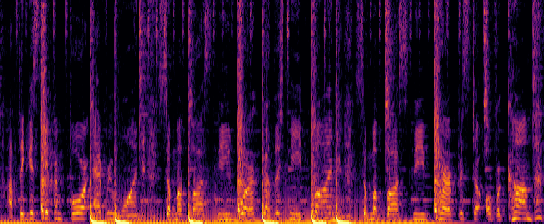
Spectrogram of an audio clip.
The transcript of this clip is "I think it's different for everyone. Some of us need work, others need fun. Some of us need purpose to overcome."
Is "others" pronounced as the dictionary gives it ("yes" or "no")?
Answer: yes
